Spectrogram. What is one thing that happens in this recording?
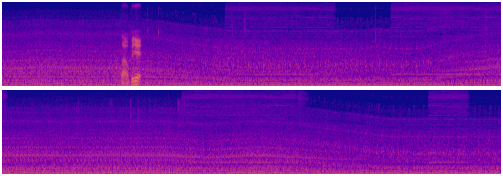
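A tractor engine hums steadily, rising and falling in pitch as it drives.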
